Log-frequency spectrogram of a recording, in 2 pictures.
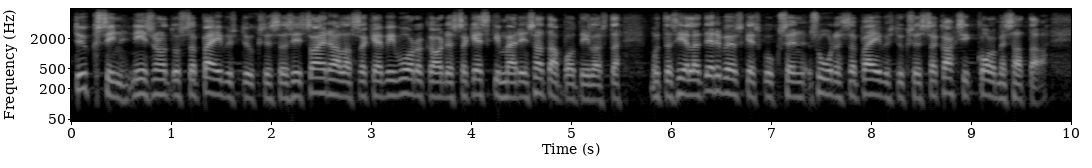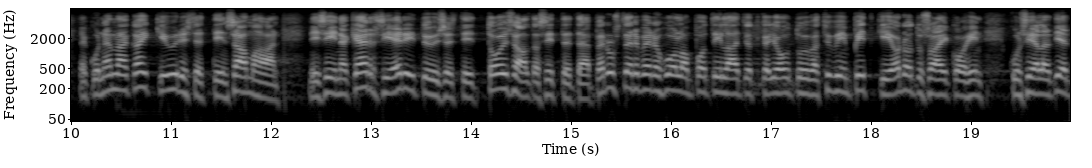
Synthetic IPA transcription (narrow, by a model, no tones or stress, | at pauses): t̪yksinniːnsɑnot̪usːɑpæiʋyst̪yksesːæsiːssɑirɑːlɑsːɑkæʋiʋuorokɑudesːɑkeskimæːrinsɑt̪ɑpot̪ilɑst̪ɑ | mut̪ːɑsielːˑæt̪erʋeyskeskuksensuːresːɑpæiʋyst̪yksesːækɑksikkolmesɑt̪ɑ̰ːjɑkunnæmækɑikːiyhdist̪et̪ːiːnsɑmɑːn | nisiːnækærsierit̪yisest̪it̪oisɑːlt̪ɑsit̪ːet̪æːperust̪erʋeyɾehuolompot̪ilɑːt̪jot̪kɑjout̪uiʋɑt̪hyʋimpit̪kiːodot̪usɑikoihinkunsielːˑæt̪iet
